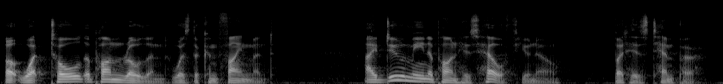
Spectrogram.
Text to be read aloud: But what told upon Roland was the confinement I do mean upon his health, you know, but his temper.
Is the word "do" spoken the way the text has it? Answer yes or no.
yes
